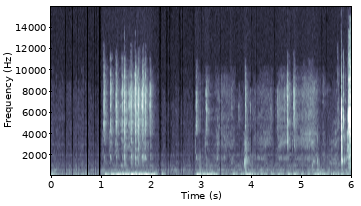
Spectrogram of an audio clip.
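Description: Faint computer keyboard typing: a quick run of keystrokes about a second in, then a few scattered key clicks, as a node name is typed.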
